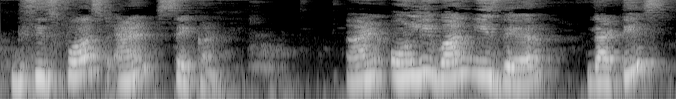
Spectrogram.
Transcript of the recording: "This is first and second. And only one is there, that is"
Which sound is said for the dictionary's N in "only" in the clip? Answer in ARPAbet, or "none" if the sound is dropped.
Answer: N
